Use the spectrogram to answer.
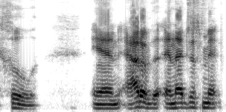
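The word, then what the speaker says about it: Hölle: But in German, it's H-O with an umlaut, the two dots over the O, and then L-L-E. So it's more like Hull.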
